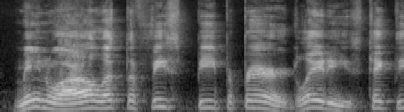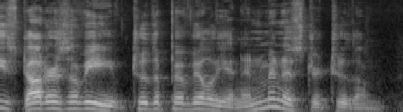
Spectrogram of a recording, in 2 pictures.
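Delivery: loud, regal command; commanding lion. A narrator's reading. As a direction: order the feast like a lion king. Aslan commanding the feast.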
